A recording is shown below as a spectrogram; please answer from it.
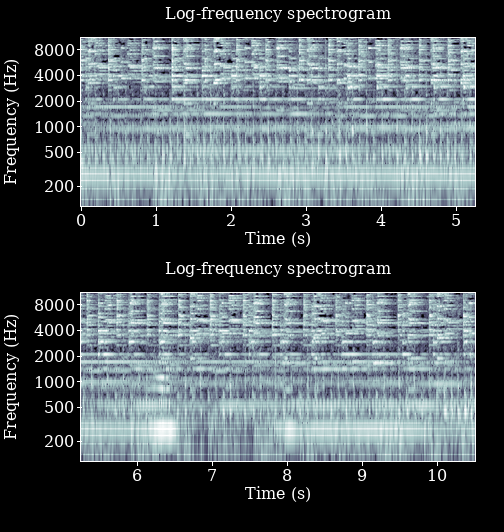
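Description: Temple bells ringing rapidly and without pause, with a long steady low tone held for about six seconds, breaking off and starting again about eight seconds in.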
